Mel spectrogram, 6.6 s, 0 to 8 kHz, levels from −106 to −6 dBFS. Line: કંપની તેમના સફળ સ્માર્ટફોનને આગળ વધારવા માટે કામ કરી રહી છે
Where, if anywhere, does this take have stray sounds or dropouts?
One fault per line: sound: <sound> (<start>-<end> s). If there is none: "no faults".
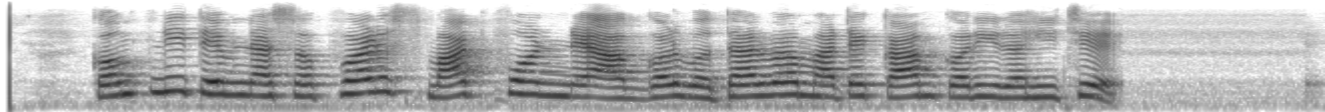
no faults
